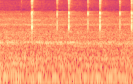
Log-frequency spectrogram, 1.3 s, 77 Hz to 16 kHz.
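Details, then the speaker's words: Known-good new fuel injector for a 2000 Ford Ranger 3.0 with a misfire, bench-tested by tapping a 9 V battery on and off: crisp, sharp clicks, about seven in under two seconds; the injector opens normally, while the old injector stays silent. "Usamos una batería cuadrada de 9 voltios y vamos a hacer la prueba correspondiente. Escuchemos cómo se escucha el nuevo inyector."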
